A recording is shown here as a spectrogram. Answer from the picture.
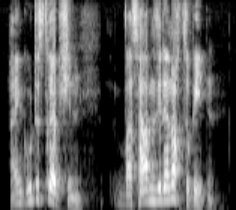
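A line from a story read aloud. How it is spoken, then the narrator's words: Boss calling across. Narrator (German): Der Chef der Gesellschaft rief zu dem Winzer rüber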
